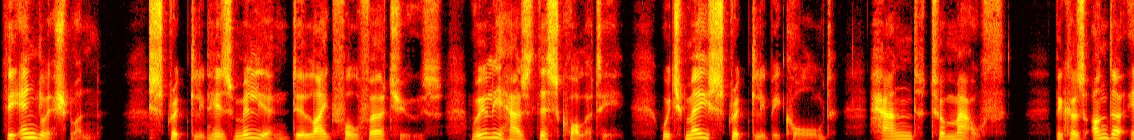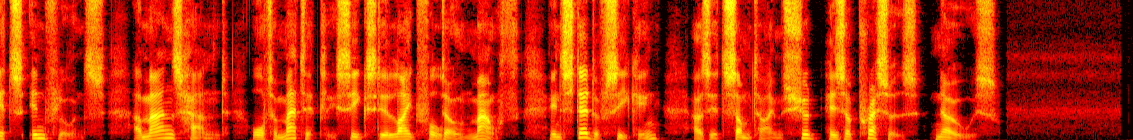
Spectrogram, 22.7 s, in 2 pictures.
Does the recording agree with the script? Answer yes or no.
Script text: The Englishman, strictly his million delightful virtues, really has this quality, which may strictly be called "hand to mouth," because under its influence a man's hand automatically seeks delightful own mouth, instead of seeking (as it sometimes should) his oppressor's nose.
yes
